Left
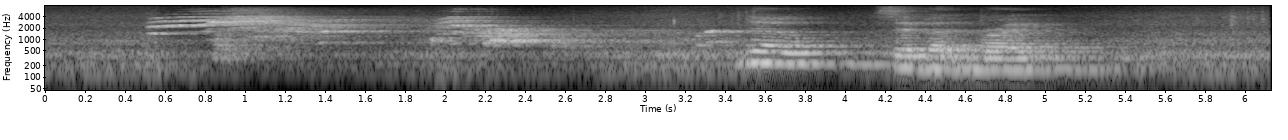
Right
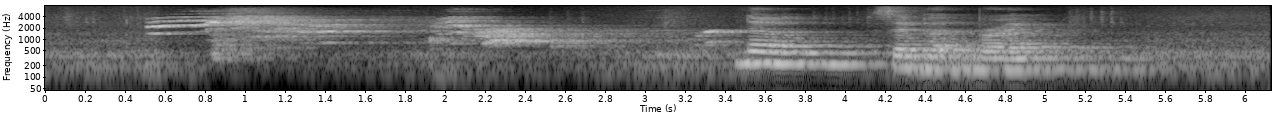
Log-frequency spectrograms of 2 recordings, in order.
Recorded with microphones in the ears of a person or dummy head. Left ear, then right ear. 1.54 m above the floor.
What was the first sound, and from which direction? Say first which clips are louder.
A cat meowing: even; 60° right (ahead or behind).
